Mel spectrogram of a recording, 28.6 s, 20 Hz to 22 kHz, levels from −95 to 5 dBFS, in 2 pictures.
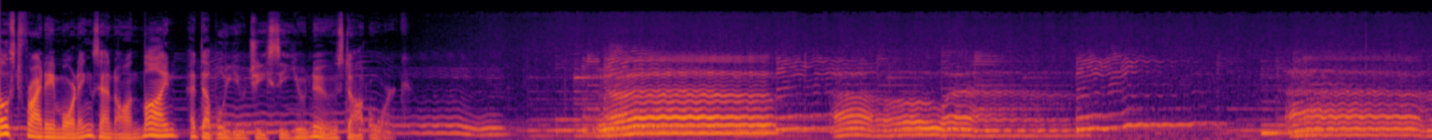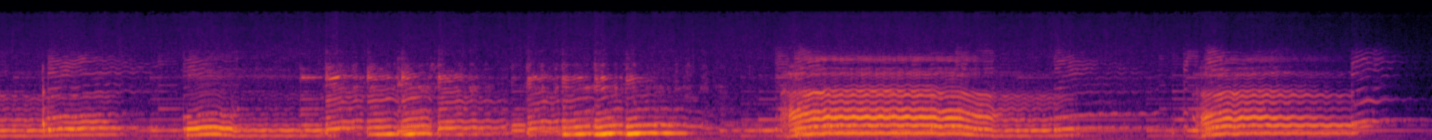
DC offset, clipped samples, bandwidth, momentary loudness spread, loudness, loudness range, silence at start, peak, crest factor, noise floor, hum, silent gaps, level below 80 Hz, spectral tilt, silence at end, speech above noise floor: under 0.1%; under 0.1%; 15.5 kHz; 17 LU; -27 LUFS; 7 LU; 0 s; -10 dBFS; 18 dB; -48 dBFS; none; none; -56 dBFS; -7 dB/octave; 0.2 s; 22 dB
